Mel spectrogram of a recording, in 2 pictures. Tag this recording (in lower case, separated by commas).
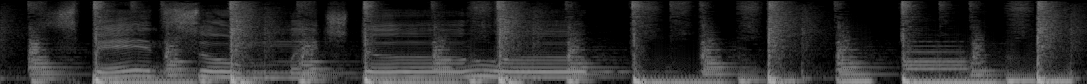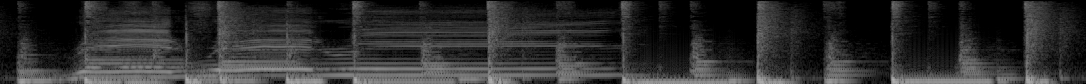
music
